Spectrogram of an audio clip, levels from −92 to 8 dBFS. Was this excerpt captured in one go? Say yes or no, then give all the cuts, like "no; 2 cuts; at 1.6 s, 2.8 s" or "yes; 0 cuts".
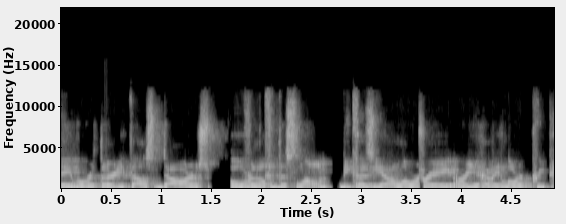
no; 2 cuts; at 2.0 s, 3.6 s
